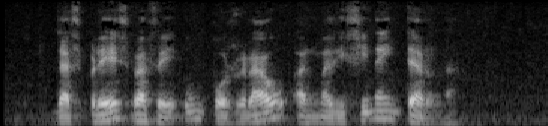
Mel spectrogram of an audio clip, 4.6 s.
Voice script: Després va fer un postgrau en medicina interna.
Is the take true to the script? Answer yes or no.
yes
